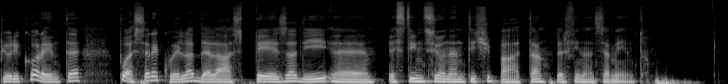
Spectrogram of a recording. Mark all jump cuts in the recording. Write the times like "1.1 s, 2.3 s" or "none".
none

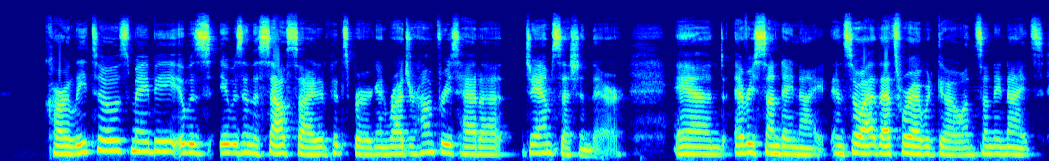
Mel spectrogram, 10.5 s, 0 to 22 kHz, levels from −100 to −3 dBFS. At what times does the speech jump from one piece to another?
none

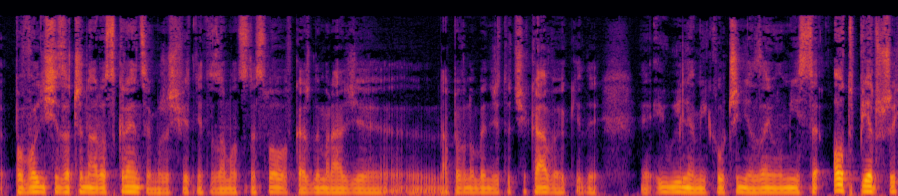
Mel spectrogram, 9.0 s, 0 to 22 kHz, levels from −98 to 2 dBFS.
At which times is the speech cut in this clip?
none

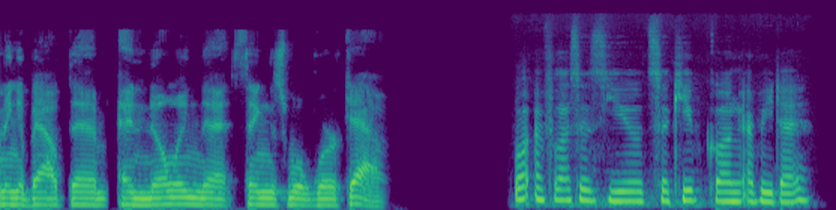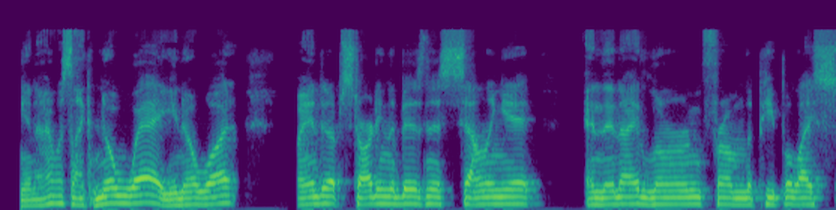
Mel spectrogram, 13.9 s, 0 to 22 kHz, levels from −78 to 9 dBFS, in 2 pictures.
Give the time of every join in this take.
4.1 s, 7.1 s, 9.4 s

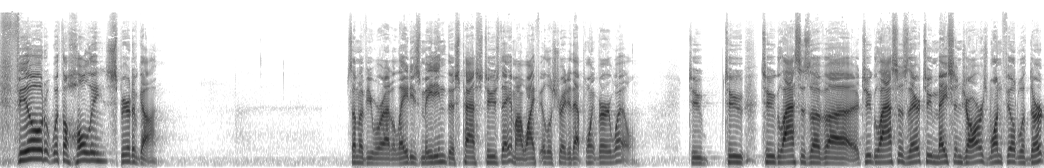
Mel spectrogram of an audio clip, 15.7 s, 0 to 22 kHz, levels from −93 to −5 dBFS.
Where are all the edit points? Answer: none

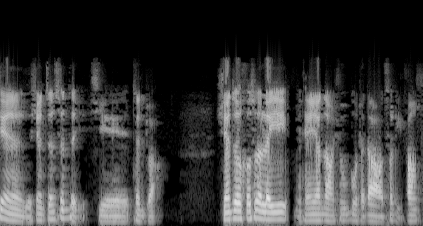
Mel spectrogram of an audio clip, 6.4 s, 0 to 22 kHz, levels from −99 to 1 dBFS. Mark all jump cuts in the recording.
4.3 s

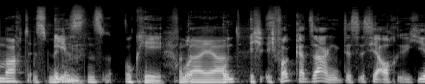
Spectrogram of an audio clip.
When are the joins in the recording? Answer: none

